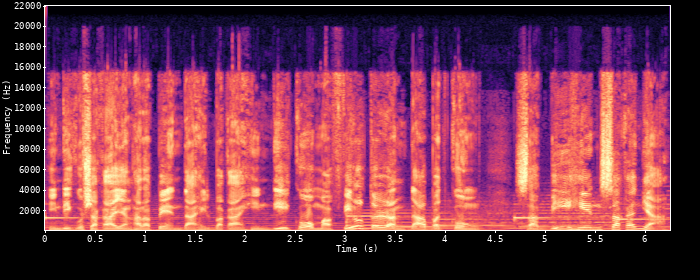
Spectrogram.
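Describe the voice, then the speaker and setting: Filipino male narrator actor in role, mid-pitched, troubled and confessional, scripted radio love story with clear music bed. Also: lively intonation, moderate pace, natural voice. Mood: ashamed, anxious. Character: troubled, embarrassed young man confiding his love story. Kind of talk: scripted first-person radio drama narration. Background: background music.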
